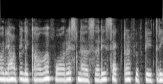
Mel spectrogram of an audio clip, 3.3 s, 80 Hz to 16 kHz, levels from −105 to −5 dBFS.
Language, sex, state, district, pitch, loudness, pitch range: Hindi, female, Chandigarh, Chandigarh, 230 Hz, -16 LUFS, 220-235 Hz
